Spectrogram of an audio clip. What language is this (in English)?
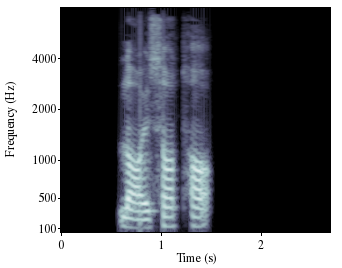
Cantonese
